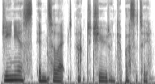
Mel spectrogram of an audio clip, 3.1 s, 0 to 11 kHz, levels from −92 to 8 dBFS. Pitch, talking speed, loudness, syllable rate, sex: 150 Hz, 95 wpm, -22 LUFS, 4.9 syllables/s, male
